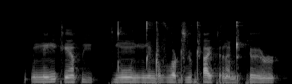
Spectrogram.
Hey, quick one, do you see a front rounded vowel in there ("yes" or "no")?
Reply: yes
